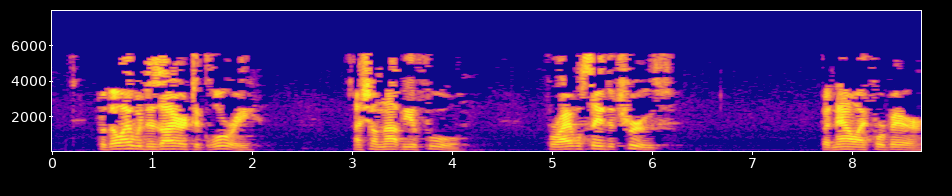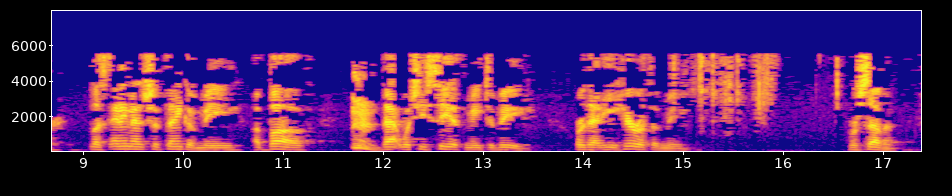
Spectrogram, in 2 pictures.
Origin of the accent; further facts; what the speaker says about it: Indiana, United States; When I was raised in Indiana, I worked with Kentuckians, and Kentuckians in that part of southern Indiana had the Klan.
